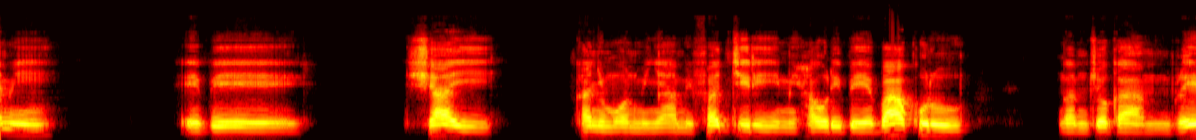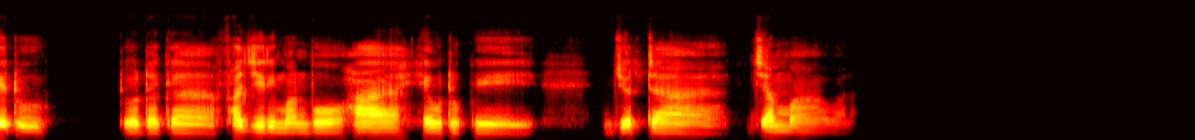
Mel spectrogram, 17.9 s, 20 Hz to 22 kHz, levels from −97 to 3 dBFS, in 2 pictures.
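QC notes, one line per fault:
Nothing stood out on listening, and the speech eases out in a smooth fade that ends at about 15.4 s.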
